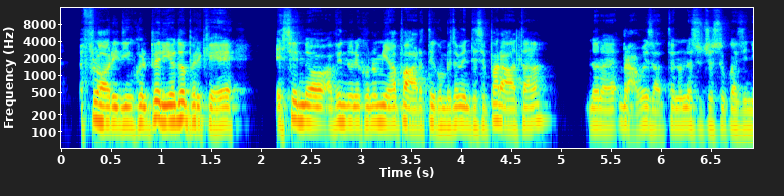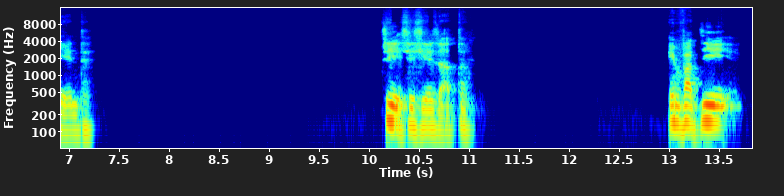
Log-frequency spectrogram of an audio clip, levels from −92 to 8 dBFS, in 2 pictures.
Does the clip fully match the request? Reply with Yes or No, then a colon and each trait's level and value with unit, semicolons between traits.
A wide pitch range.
No: narrow, 2.6 semitones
